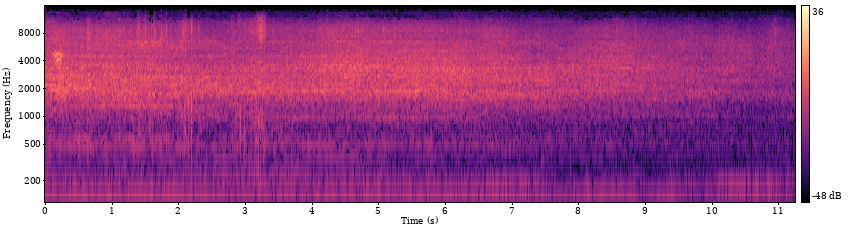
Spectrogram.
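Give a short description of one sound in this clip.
A snowmobile engine drones steadily in the distance and slowly fades.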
